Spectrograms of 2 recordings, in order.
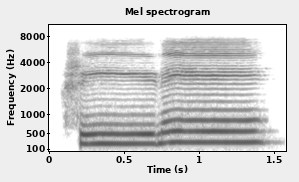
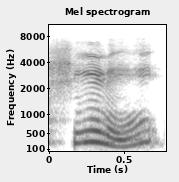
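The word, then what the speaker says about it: क्षीणे: Te tam bhuktva swargalokam vishalang kshine. You have to note when you recite this, kshi. It is not shine, it is kshine.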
